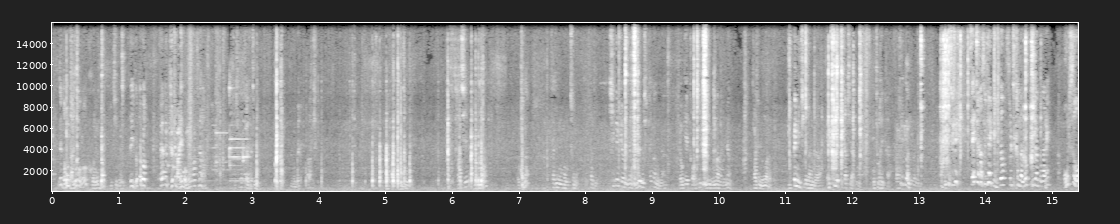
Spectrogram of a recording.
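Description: Metal parts clink and tap close by.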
